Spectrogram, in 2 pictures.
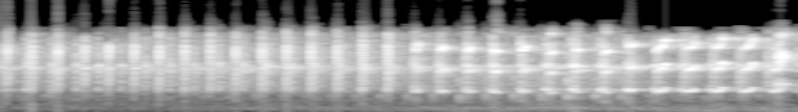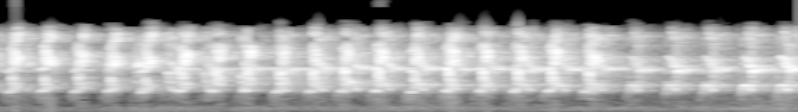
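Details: Lovebird singing a continuous fast chattering trill of dense high repeated notes lasting about six seconds, growing slightly louder midway.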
